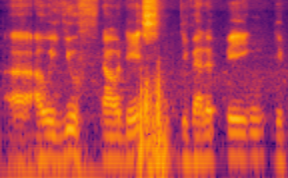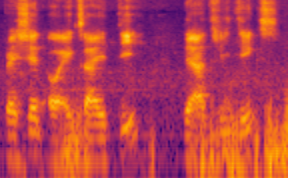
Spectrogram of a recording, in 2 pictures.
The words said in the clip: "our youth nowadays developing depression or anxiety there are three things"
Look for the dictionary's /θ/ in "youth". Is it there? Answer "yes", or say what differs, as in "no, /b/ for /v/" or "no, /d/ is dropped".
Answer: no, /f/ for /θ/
